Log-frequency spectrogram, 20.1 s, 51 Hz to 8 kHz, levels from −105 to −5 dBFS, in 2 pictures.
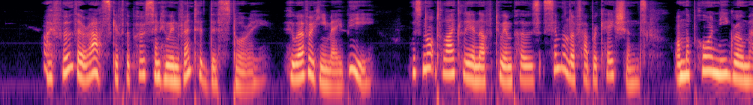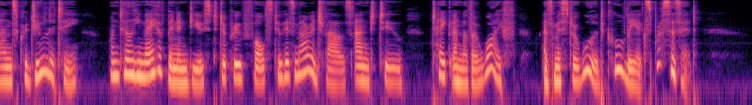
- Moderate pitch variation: No, wide, 6.1 semitones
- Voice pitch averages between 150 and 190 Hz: Yes, medium, 185 Hz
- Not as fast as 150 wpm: No, average, 155 wpm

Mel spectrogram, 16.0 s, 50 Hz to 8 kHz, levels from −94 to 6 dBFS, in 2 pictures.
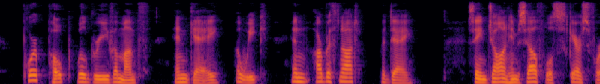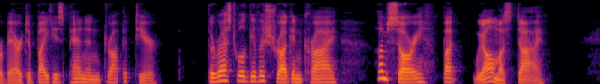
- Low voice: Yes, low, 120 Hz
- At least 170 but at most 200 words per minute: No, average, 160 wpm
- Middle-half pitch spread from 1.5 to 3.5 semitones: No, average, 3.9 semitones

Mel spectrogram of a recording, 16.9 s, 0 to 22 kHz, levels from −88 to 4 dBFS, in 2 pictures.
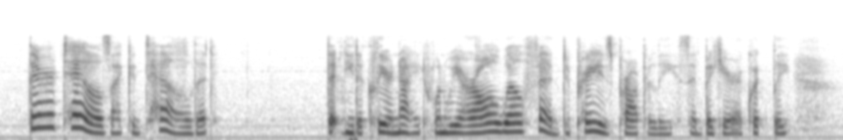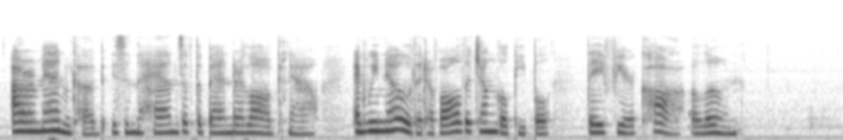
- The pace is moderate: Yes, average, 180 wpm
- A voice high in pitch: Yes, high, 215 Hz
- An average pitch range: Yes, average, 4.1 semitones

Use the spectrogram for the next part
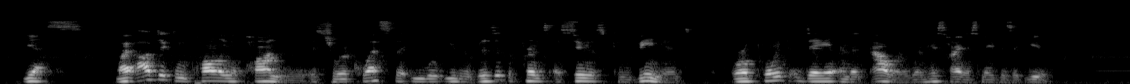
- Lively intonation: No, average, 3.8 semitones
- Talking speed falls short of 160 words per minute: No, average, 180 wpm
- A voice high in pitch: No, medium, 140 Hz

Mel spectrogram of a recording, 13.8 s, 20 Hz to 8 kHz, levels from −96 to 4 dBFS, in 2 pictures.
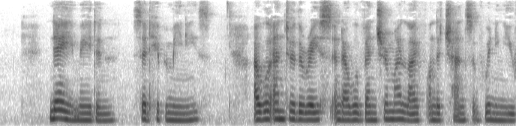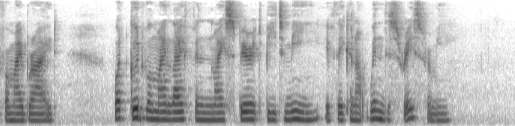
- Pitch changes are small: Yes, narrow, 2.0 semitones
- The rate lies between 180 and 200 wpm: Yes, average, 190 wpm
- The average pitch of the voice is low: No, medium, 175 Hz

